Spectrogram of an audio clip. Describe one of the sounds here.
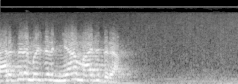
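A man shouts loudly and close by.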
